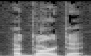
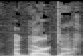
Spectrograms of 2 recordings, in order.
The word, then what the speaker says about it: Agharta: Now, let me spell that word for you. Agartha, A-G-H-A-R-T-A, Agartha.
